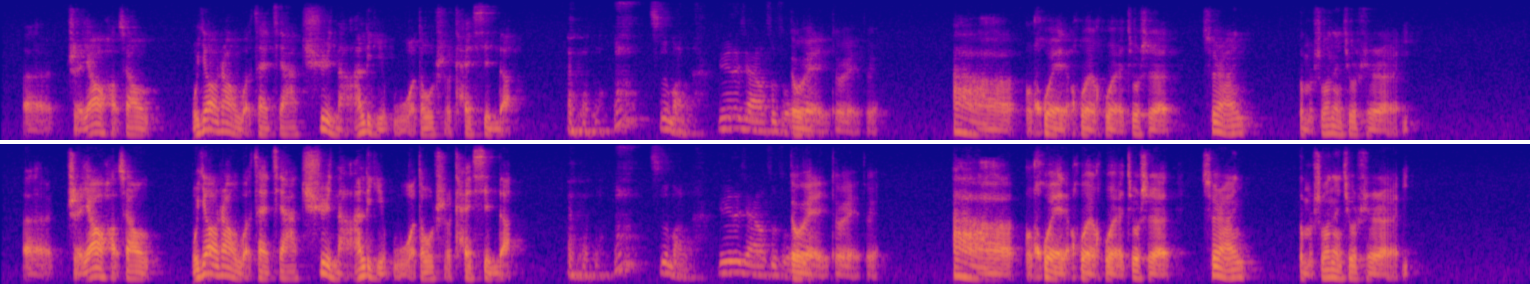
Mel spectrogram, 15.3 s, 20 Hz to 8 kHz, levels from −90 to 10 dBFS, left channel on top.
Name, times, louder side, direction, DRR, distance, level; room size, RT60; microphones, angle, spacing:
voice 1, 0.2-1.5 1.9-5.1 7.9-8.8 9.5-11.7 12.0-12.5 13.0-14.1, right 5 dB, 75° right, 0.7 m, -24 dB
voice 2, 5.7-8.2, right 1 dB, 30° left, 4.4 m, -33 dB
19.0 x 11.5 x 4.0 m
head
